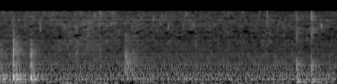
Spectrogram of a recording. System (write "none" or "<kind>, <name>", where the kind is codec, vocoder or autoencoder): vocoder, Vocos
